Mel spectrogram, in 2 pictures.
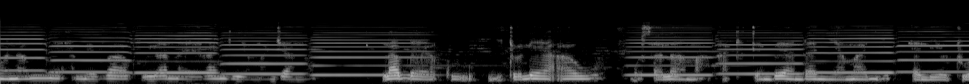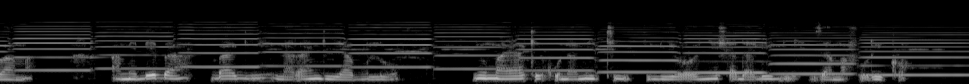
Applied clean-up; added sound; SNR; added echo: none; Bowed string instrument; 5 dB; none.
